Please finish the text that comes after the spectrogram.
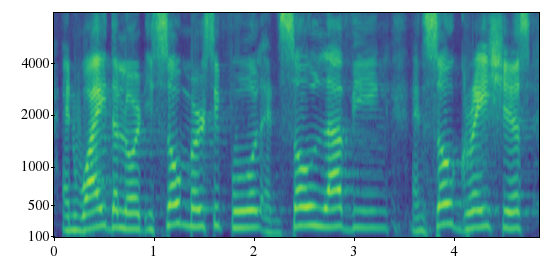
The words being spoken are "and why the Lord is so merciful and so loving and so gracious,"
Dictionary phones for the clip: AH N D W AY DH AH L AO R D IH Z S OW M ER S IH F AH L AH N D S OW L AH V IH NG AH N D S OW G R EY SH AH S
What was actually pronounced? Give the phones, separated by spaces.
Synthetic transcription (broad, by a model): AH N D W AY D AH L AO R D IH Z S OW M ER S IH F AH L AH N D S OW L AH V IH NG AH N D S OW G R EY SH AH S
